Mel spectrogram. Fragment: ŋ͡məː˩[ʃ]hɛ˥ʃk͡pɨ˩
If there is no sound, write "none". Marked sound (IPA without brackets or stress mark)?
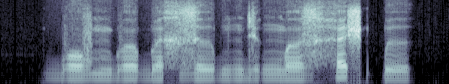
z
